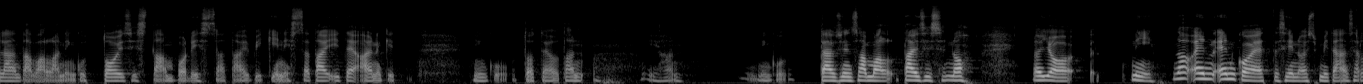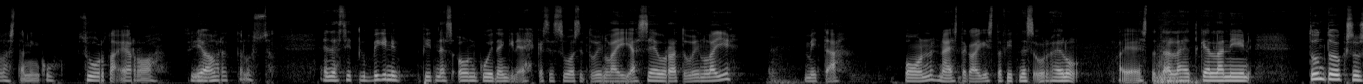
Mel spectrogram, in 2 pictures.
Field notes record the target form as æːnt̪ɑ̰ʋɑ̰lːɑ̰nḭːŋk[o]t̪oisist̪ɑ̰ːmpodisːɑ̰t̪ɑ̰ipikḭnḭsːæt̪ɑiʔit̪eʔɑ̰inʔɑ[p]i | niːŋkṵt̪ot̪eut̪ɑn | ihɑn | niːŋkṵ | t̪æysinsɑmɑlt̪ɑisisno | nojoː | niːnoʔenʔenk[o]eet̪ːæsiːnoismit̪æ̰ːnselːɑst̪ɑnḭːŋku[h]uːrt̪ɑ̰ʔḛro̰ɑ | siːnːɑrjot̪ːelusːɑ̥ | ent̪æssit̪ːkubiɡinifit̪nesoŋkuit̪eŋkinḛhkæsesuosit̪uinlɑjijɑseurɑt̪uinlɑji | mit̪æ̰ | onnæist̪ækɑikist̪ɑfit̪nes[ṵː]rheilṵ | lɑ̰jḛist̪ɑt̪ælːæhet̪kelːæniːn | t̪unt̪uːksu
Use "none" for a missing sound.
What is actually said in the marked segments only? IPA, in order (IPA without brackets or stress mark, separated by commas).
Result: u, k, o, s, ṵ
